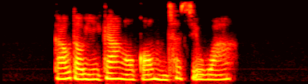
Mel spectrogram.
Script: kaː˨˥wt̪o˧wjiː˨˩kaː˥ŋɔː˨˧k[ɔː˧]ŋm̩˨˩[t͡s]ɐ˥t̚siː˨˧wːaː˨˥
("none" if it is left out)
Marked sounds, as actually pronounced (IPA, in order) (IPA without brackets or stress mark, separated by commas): ɔː˨˥, t͡sʰ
